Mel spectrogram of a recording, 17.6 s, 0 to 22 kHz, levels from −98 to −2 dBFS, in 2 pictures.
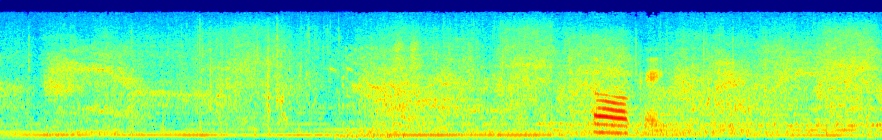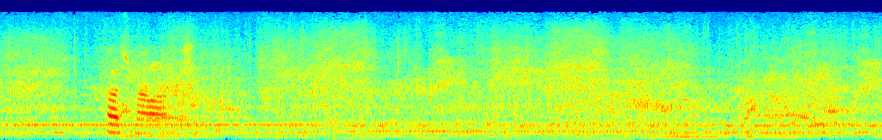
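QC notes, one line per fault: No fault found for the QC notes.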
